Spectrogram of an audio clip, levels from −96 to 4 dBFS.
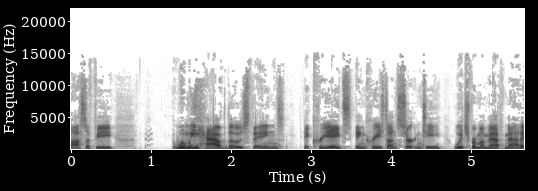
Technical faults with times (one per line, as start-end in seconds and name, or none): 4.97 DAB burbling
